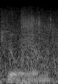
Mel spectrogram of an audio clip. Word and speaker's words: Cillian: When filming Oppenheimer, Cillian Murphy, I think it's pronounced Killian, wanted to emulate Oppenheimer's look in real life, which was very frail and thin and almost emaciated.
